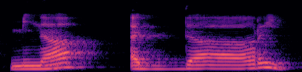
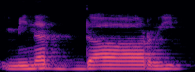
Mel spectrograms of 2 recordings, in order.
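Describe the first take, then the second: First: The words are said separately, without linking. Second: The words are run together in one linked flow. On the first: The speaker calls it wrong. "c'est pas mina addari" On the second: The speaker calls it right. "c'est minadari"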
